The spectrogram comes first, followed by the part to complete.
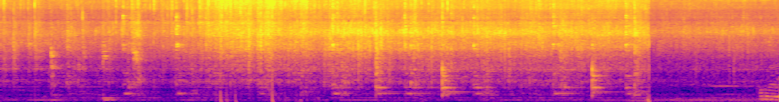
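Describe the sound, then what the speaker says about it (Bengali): Vegetables and peas stir-fried in a pan for egg fried rice, a continuous sizzle broken by repeated clicks and scrapes of the spatula, steady and close, with no talking. "মটরশুঁটিটা দেওয়ার পরে একটু নাড়াচাড়া করে আমরা তুলে নেব।"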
